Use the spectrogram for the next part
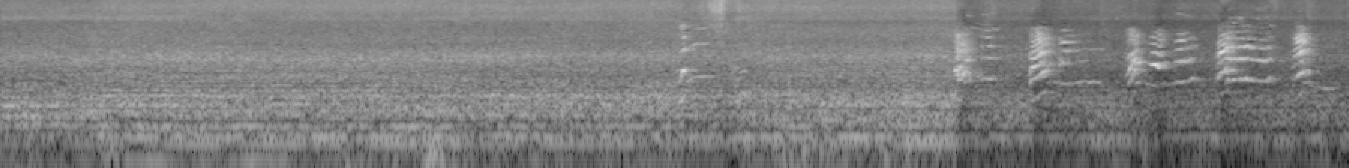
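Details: Dog in Banka, Patna, Bihar. After about six seconds of steady background noise, there is a quick burst of six sharp, high yipping barks in close succession.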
